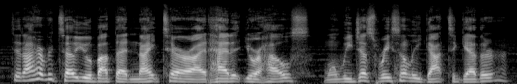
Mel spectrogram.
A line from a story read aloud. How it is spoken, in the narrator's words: I asked him with a little laugh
